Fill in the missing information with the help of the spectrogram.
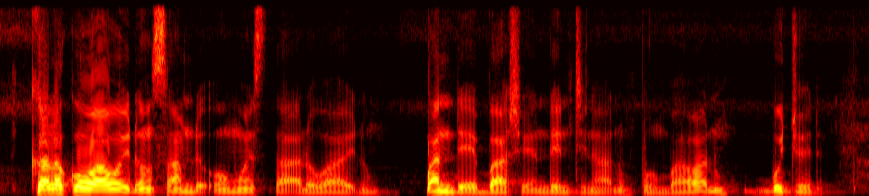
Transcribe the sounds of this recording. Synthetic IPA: kalakɔwaːwojɗɔnsamdɛ̰ʔɔmɔɛstaa̰ɗɔwawiɗum | ɓanːdɛːbaːʃɛndentina̰ɗumpuɾmbawaɗumbod͡ʒɔjɗɛ

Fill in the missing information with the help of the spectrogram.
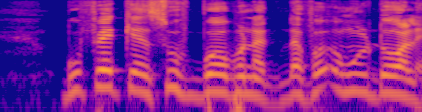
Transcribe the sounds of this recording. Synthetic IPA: bufɛkːesuːfbɔːbunɐk̚dɐfɐɐmuldɔːlɛ

